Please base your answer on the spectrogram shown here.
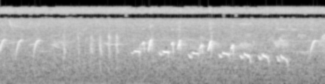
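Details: Chinese hwamei, a Sumatran bird, in lively song: scattered upswept notes give way to a rapid descending chain of clear whistles, about two and a half per second, against light hiss.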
